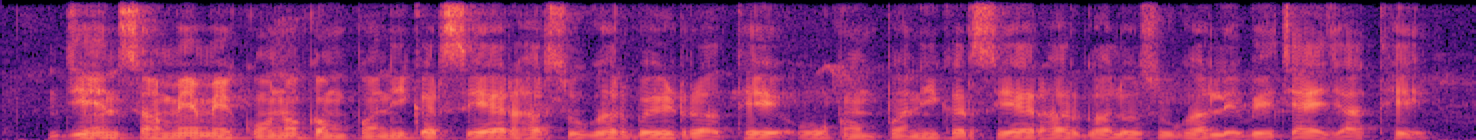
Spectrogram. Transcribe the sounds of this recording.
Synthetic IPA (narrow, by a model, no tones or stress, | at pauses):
d͡ʒeːnsəməjmẽkɔːnokə̃mpənikəɾseːəɾɦəɾsʊɡʱəɾbəɪɽɾəɦt̪eoːkə̃mpənikəɾseːəɾɦəɾɡʱəlosʊɡʱəɾlebeːt͡ʃaːed͡ʒaːt̪ʰeː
